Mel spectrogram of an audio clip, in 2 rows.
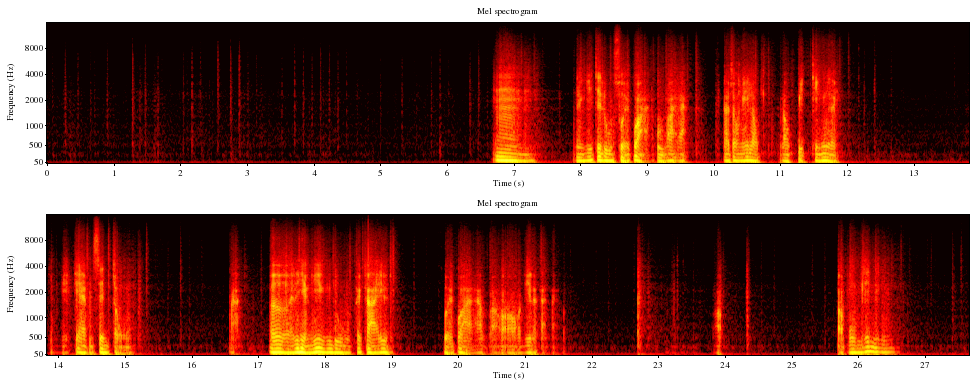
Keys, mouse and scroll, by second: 0.4-0.8 drag, 2.0-3.1 drag, 4.1-5.6 drag, 6.3 click, 9.5-11.1 drag, 11.7-12.2 drag, 13.6 click, 14.0 click, 15.6 click, 15.9 click, 16.1-16.5 drag, 16.6 click, 18.0 click, 19.4 click, 19.8 click, 19.8-24.9 right drag, 20.5 click, 21.2-22.3 drag, 23.6 click, 24.8-25.8 drag, 27.1-27.4 drag, 27.5-27.6 drag.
